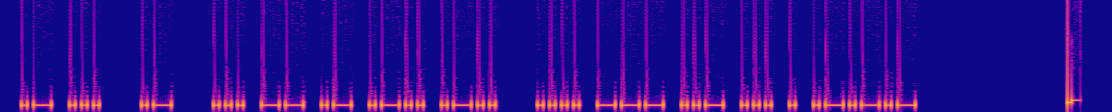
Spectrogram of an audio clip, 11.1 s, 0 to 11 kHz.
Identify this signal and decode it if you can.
Morse code, heard as a keyed tone, about 21 wpm, 700 Hz. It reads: AS A SMALL HOUSE.
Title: Sentences with 8-Word Phrases - Spoken Beginning - 20wpm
